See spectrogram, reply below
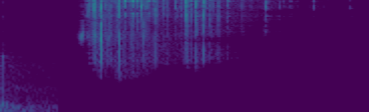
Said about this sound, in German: Habt ihr es gehört? Das ist das Knistern des Kluntjes, wenn der heiße Tee darüber gegossen wird.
